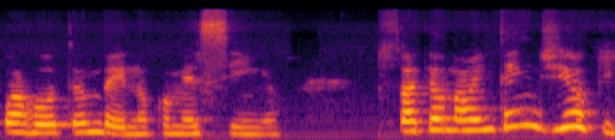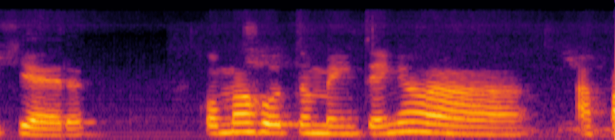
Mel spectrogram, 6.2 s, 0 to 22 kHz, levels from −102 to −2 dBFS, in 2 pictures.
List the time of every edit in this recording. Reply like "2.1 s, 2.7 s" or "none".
1.9 s, 4.0 s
